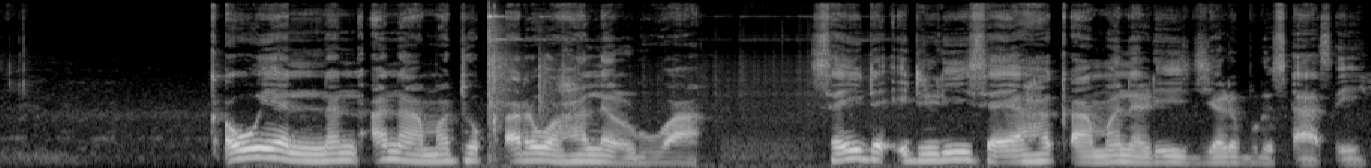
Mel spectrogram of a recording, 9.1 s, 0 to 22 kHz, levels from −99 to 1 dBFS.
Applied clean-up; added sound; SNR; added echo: none; Coin (dropping); 15 dB; none.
